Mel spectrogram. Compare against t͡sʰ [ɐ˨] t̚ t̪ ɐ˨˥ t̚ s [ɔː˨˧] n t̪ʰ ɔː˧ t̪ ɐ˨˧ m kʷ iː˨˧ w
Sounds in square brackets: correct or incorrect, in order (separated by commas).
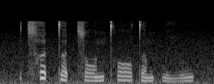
incorrect, correct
